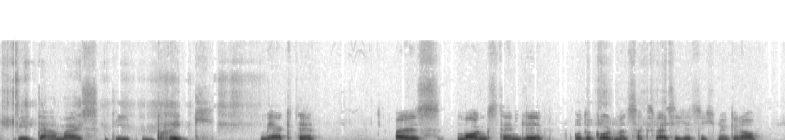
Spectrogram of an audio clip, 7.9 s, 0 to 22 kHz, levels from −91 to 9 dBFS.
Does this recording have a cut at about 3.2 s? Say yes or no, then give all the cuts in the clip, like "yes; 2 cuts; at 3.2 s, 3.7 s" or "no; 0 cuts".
no; 0 cuts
